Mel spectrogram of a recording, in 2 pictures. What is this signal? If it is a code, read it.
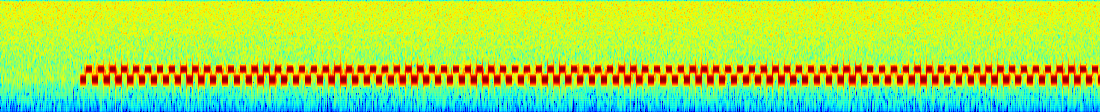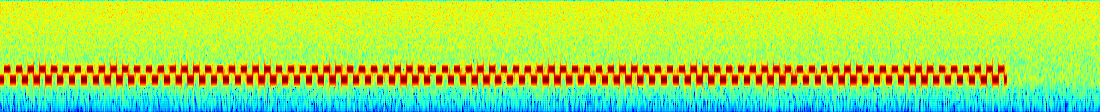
A tone that alternates evenly between two pitches. There is no code.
